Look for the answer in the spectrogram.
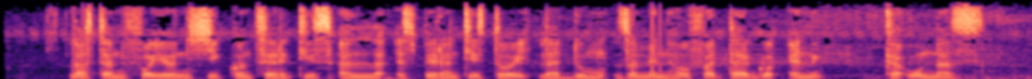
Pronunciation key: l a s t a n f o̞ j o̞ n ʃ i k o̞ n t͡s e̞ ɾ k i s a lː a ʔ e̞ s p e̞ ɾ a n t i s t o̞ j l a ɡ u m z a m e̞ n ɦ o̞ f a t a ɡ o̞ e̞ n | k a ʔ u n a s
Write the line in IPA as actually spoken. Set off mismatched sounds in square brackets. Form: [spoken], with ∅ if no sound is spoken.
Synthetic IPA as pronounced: l a s t a n f o̞ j o̞ n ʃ i k o̞ n t͡s e̞ ɾ [t] i s a lː a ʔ e̞ s p e̞ ɾ a n t i s t o̞ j l a [d] u m z a m e̞ n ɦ o̞ f a t a ɡ o̞ e̞ n | k a ʔ u n a s

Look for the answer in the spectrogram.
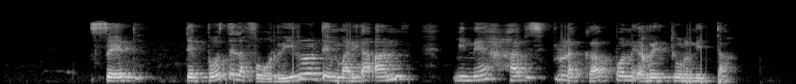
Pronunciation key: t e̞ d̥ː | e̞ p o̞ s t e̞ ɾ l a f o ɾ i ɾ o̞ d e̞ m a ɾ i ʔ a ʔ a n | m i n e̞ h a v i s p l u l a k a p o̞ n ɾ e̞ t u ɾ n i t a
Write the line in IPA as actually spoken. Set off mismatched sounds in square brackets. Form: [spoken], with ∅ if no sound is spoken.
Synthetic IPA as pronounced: [s] e̞ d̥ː | e̞ p o̞ s t e̞ [∅] l a f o ɾ i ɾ o̞ d e̞ m a ɾ i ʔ a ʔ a n | m i n e̞ h a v i s p l u l a k a p o̞ n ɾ e̞ t u ɾ n i t a

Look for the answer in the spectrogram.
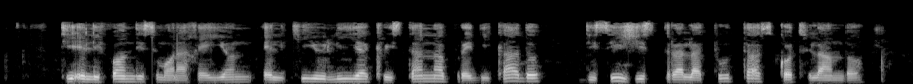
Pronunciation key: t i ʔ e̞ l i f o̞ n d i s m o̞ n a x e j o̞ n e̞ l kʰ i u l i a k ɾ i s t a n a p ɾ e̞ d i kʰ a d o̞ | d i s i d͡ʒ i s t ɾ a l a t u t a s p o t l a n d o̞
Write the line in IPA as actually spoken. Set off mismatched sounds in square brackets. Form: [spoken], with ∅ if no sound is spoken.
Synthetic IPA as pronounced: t i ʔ e̞ l i f o̞ n d i s m o̞ n a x e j o̞ n e̞ l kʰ i u l i a k ɾ i s t a n a p ɾ e̞ d i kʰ a d o̞ | d i s i d͡ʒ i s t ɾ a l a t u t a s [k] o t l a n d o̞

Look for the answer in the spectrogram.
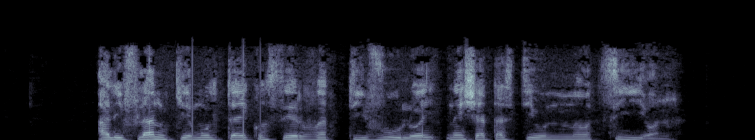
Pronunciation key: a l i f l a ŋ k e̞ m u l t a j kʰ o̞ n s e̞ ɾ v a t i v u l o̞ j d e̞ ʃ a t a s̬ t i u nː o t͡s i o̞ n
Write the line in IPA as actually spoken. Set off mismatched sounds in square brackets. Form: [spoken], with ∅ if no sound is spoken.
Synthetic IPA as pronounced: a l i f l a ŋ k e̞ m u l t a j [k] o̞ n s e̞ ɾ v a t i v u l o̞ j [n] e̞ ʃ a t a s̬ t i u nː o t͡s i o̞ n

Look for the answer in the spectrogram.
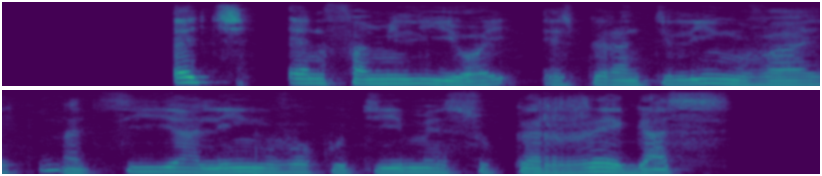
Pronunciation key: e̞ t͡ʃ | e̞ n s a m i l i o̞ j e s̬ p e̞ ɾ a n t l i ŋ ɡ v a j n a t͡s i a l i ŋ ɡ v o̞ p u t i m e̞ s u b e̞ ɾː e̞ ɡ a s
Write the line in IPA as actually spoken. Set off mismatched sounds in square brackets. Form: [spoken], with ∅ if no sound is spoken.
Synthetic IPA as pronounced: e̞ t͡ʃ | e̞ n [f] a m i l i o̞ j e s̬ p e̞ ɾ a n t l i ŋ ɡ v a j n a t͡s i a l i ŋ ɡ v o̞ [k] u t i m e̞ s u [p] e̞ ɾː e̞ ɡ a s

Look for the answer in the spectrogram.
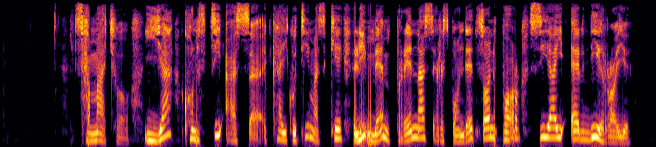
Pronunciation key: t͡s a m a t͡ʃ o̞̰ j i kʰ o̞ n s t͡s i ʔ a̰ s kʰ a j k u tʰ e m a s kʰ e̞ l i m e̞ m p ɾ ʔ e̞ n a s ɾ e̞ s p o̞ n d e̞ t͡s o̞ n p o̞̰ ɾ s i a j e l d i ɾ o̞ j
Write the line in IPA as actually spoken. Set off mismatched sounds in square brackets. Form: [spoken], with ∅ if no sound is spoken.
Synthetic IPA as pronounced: t͡s a m a t͡ʃ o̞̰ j [a] kʰ o̞ n s t͡s i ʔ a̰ s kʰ a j k u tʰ [i] m a s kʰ e̞ l i m e̞ m p ɾ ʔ e̞ n a s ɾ e̞ s p o̞ n d e̞ t͡s o̞ n p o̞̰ ɾ s i a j e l d i ɾ o̞ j

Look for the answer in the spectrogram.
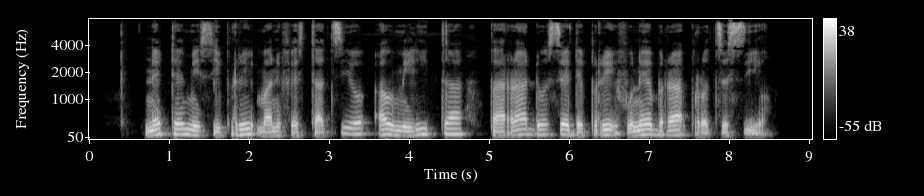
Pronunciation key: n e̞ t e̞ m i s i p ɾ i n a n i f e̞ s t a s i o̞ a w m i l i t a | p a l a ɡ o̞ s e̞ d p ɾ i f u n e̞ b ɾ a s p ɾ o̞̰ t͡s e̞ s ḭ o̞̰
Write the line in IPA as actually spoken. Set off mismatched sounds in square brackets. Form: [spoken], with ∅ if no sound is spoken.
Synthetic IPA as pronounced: n e̞ t e̞ m i s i p ɾ i [m] a n i f e̞ s t a [t͡s] i o̞ a w m i l i t a | p a [ɾ] a [d] o̞ s e̞ d p ɾ i f u n e̞ b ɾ a [∅] p ɾ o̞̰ t͡s e̞ s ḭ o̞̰

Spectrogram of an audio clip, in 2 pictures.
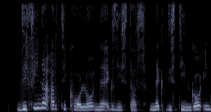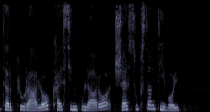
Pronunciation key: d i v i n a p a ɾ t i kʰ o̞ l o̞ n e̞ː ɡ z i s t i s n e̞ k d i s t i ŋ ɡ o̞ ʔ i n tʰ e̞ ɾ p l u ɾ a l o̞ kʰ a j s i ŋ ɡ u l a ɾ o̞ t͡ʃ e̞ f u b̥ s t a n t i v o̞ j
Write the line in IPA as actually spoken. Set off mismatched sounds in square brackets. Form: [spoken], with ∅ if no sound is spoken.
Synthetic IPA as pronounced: d i [f] i n a [ʔ] a ɾ t i kʰ o̞ l o̞ n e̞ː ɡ z i s t [a] s n e̞ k d i s t i ŋ ɡ o̞ ʔ i n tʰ e̞ ɾ p l u ɾ a l o̞ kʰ a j s i ŋ ɡ u l a ɾ o̞ t͡ʃ e̞ [s] u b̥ s t a n t i v o̞ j

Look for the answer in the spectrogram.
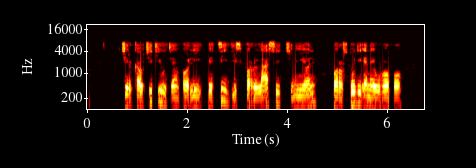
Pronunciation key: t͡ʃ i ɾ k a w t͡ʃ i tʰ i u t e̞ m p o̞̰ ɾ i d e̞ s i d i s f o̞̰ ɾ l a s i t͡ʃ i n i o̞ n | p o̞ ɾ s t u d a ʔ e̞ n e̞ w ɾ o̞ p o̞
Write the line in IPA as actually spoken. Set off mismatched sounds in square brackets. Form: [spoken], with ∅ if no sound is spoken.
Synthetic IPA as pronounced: t͡ʃ i ɾ k a w t͡ʃ i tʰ i u t e̞ m p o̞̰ [l] i d e̞ [t͡s] i d i s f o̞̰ ɾ l a s i t͡ʃ i n i o̞ n | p o̞ ɾ s t u d [i] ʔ e̞ n e̞ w ɾ o̞ p o̞

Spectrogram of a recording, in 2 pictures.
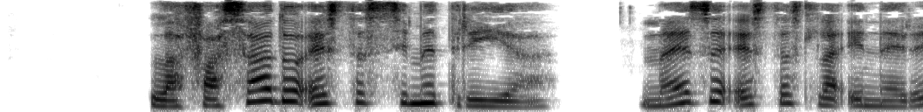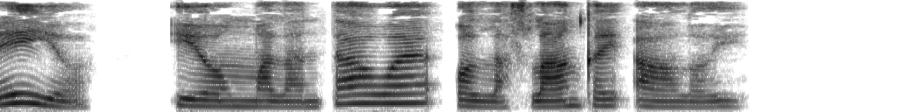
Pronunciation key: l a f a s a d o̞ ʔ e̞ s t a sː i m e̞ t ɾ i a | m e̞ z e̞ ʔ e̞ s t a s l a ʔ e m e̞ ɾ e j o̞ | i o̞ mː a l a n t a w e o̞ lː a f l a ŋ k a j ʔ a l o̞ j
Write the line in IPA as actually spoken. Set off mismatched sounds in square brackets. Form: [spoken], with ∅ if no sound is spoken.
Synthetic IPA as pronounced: l a f a s a d o̞ ʔ e̞ s t a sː i m e̞ t ɾ i a | m e̞ z e̞ ʔ e̞ s t a s l a ʔ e [n] e̞ ɾ e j o̞ | i o̞ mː a l a n t a w e o̞ lː a f l a ŋ k a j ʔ a l o̞ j

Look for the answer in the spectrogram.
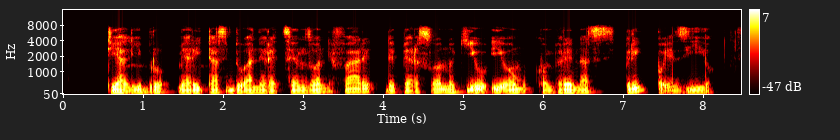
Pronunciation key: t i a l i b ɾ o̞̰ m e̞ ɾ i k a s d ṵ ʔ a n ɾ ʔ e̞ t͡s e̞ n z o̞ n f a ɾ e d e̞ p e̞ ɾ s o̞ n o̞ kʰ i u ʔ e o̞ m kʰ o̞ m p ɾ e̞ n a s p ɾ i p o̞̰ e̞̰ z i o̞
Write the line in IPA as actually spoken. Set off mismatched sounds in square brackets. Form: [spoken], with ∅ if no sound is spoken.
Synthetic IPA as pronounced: t i a l i b ɾ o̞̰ m e̞ ɾ i [t] a s d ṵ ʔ a n ɾ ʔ e̞ t͡s e̞ n z o̞ n f a ɾ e d e̞ p e̞ ɾ s o̞ n o̞ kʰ i u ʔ [i] o̞ m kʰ o̞ m p ɾ e̞ n a s p ɾ i p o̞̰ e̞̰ z i o̞

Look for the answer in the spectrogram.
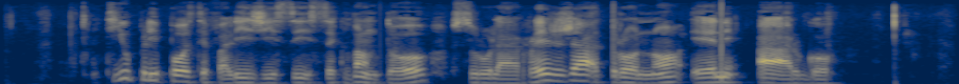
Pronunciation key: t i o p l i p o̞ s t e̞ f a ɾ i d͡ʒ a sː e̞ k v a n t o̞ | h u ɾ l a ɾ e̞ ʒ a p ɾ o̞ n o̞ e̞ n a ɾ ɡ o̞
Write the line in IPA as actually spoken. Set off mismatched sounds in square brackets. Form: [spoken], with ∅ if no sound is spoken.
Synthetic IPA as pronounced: t i [u] p l i p o̞ s t e̞ f a [l] i d͡ʒ [i] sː e̞ k v a n t o̞ | [s] u ɾ l a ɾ e̞ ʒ a [t] ɾ o̞ n o̞ e̞ n a ɾ ɡ o̞

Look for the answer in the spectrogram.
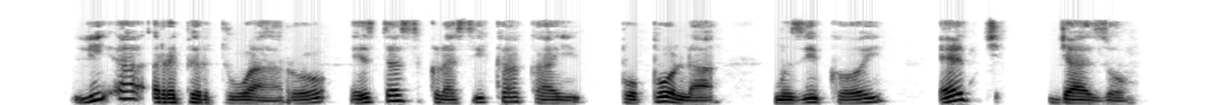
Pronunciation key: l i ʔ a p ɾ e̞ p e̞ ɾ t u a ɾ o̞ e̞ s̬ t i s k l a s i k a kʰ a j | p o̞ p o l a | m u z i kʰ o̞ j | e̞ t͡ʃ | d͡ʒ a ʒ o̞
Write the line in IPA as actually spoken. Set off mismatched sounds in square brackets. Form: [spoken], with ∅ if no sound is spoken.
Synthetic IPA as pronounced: l i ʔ a [∅] ɾ e̞ p e̞ ɾ t u a ɾ o̞ e̞ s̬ t [a] s k l a s i k a [k] a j | p o̞ p o l a | m u z i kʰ o̞ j | e̞ t͡ʃ | d͡ʒ a [z] o̞

